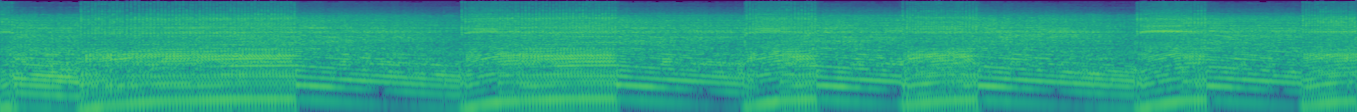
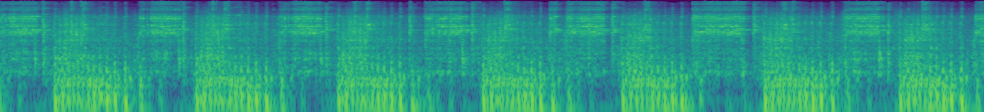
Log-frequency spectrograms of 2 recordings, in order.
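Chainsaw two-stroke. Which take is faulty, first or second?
second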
